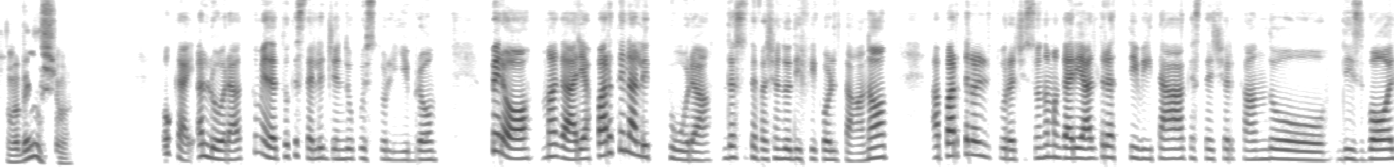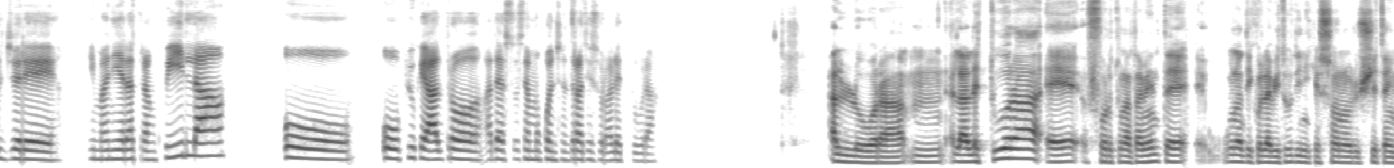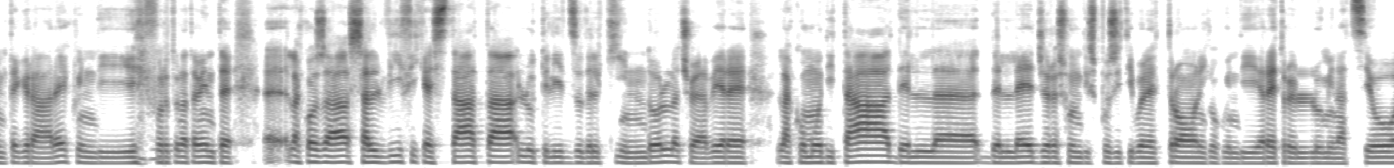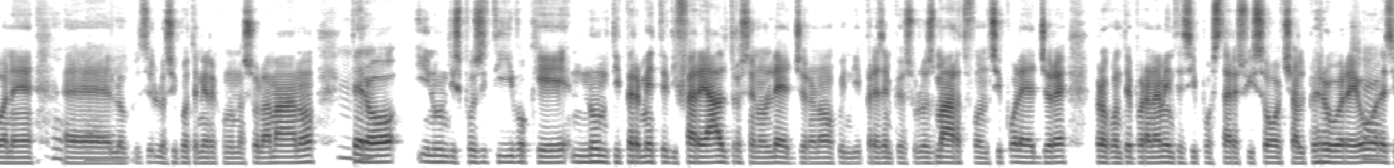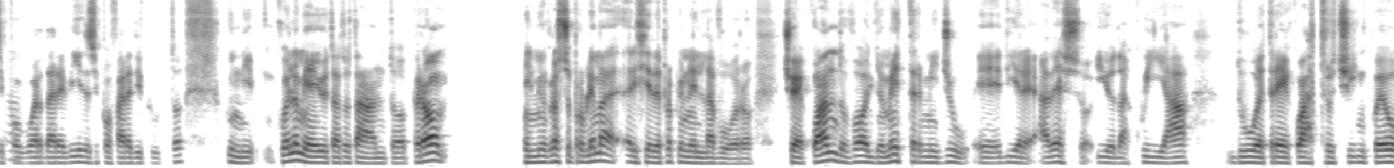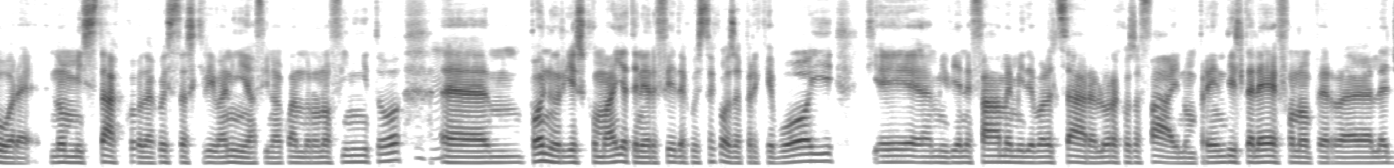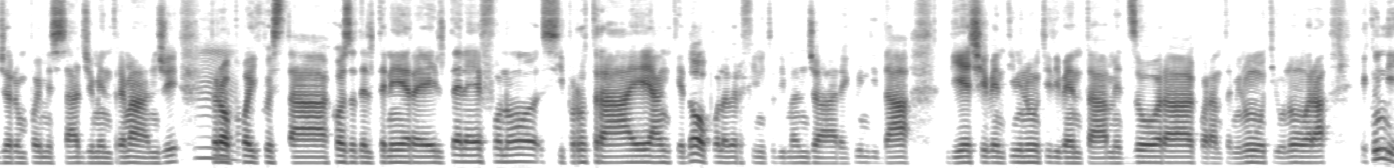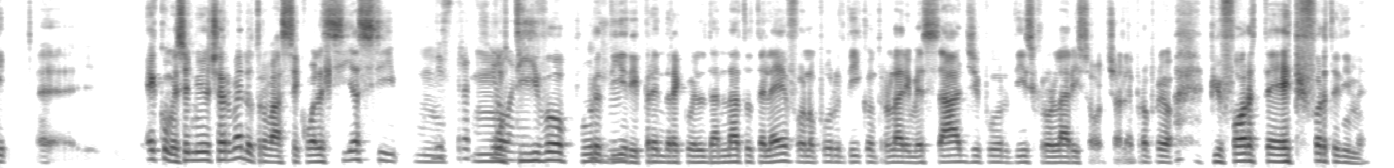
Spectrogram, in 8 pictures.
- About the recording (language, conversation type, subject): Italian, advice, In che modo il multitasking continuo ha ridotto la qualità e la produttività del tuo lavoro profondo?
- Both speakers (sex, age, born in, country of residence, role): female, 20-24, Italy, United States, advisor; male, 20-24, Italy, Italy, user
- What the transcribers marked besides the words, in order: chuckle; laughing while speaking: "per ore"; swallow; "Cioè" said as "ceh"; laughing while speaking: "quattro"; tapping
